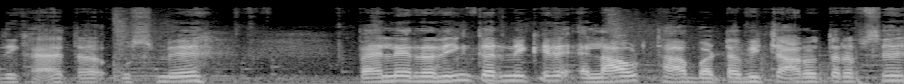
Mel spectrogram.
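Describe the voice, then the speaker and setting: A man's high-pitched voice with fairly even intonation, a dry sound with no echo, and faint music in the background. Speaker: travel vlogger. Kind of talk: casual vlog chat. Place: street. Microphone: earbuds.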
